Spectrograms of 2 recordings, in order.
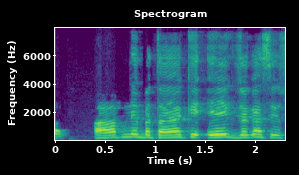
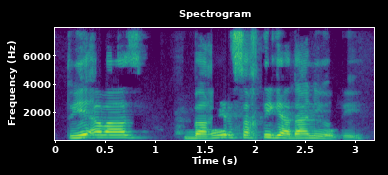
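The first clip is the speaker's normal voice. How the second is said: ordinary talk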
